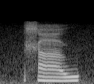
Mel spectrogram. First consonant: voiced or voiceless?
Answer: voiceless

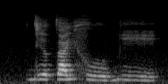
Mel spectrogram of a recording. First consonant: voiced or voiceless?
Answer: voiced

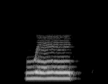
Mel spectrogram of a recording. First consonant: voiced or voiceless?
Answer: voiced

